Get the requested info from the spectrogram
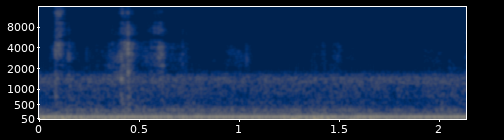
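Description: Clear plastic blister pack being handled and turned over: a few faint light clicks of the plastic, mostly in the first half second, over a steady low hum.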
